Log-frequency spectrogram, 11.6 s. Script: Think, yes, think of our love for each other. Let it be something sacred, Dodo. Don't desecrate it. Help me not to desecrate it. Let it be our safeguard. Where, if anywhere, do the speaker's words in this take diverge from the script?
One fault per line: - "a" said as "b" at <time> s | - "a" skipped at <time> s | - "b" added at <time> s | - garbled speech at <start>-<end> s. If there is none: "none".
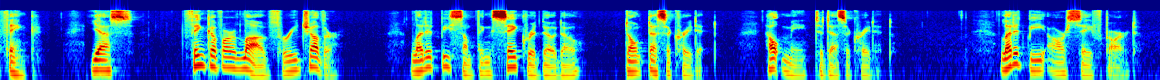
- "not" skipped at 8.1 s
